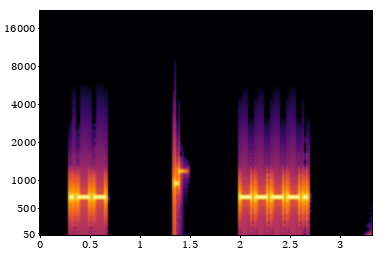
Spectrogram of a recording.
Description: Morse code, heard as a keyed tone, about 30 wpm, 700 Hz. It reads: W 9
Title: Single Letter-Number - Rapid-Fire 30wpm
